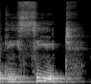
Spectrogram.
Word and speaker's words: receipt: हम कुछ चीज़ ख़रीदते हैं और दुकानदार से कहते हैं हमें रसीद बना दें, इंग्लिश में इसको कहते हैं रिसीट, रीसीट, P साइलेंट है।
